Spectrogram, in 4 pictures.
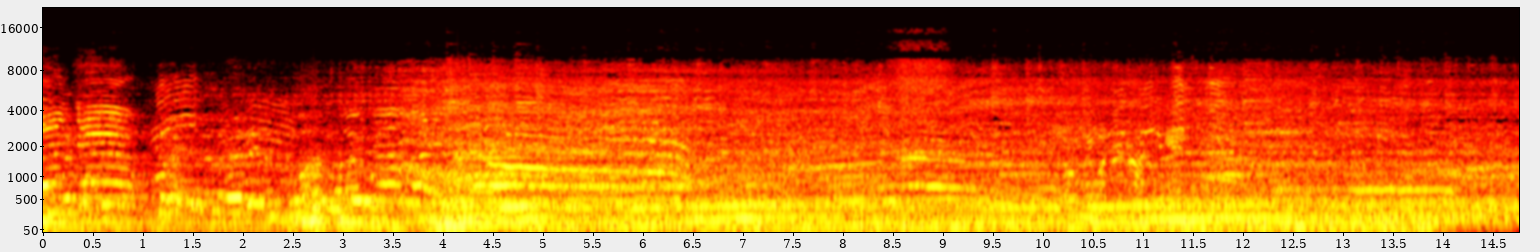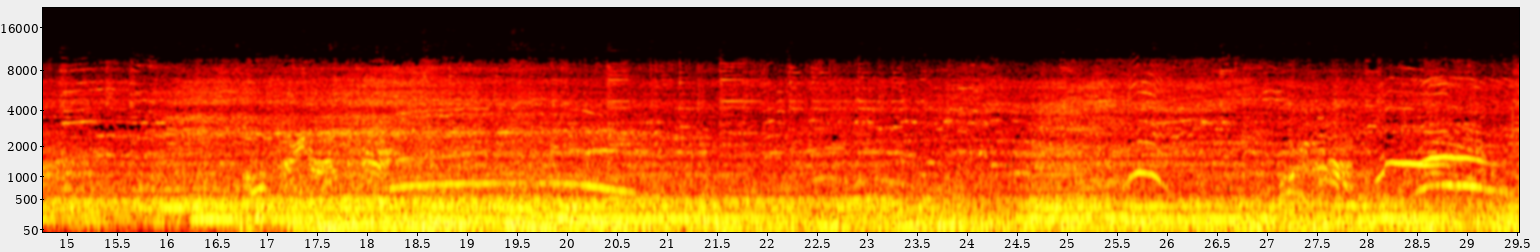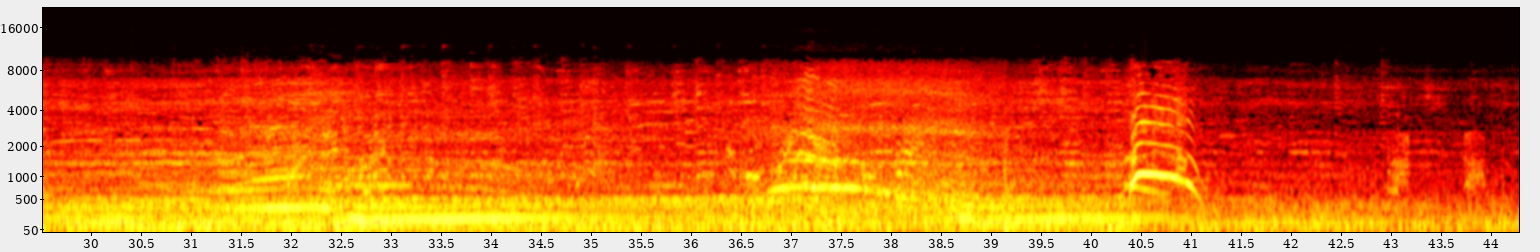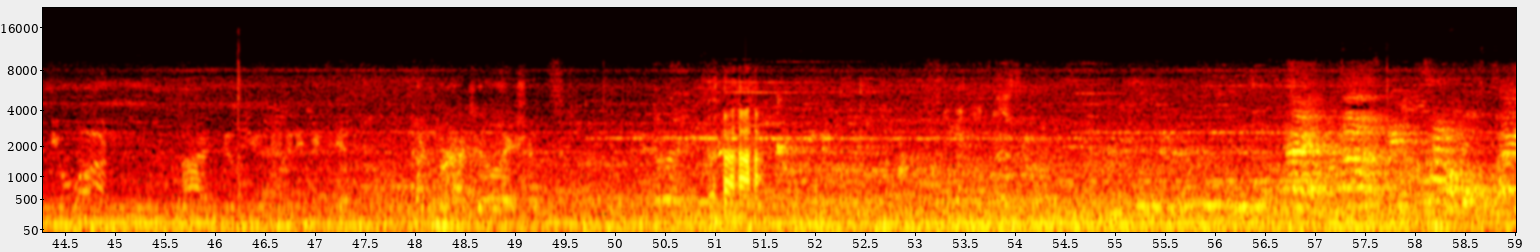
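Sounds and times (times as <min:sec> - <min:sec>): voices calling out: 0:00.0 - 0:42.1
ride car rumbling along track: 0:00.0 - 0:59.0
ride music: 0:00.0 - 0:59.0.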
